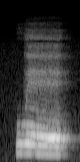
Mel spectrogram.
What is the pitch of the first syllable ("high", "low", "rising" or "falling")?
low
